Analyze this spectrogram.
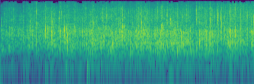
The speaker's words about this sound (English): Come on, clap your hands to the Lord today.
